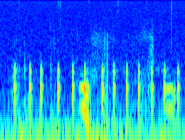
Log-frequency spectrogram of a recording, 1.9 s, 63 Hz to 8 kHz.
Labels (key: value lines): label: biophony, knock croak
recorder: SoundTrap 300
